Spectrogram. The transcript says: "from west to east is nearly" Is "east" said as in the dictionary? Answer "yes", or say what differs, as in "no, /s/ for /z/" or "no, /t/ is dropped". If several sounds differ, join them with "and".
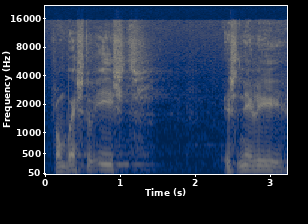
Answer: yes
